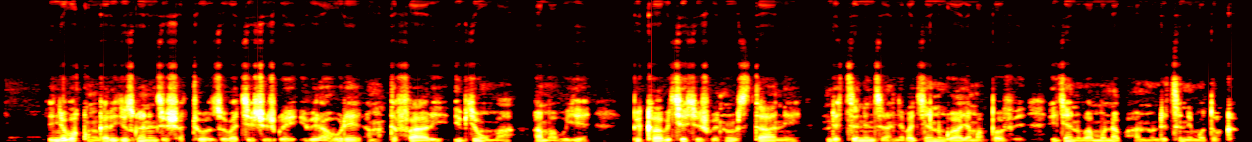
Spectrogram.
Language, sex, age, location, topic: Kinyarwanda, male, 18-24, Kigali, health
